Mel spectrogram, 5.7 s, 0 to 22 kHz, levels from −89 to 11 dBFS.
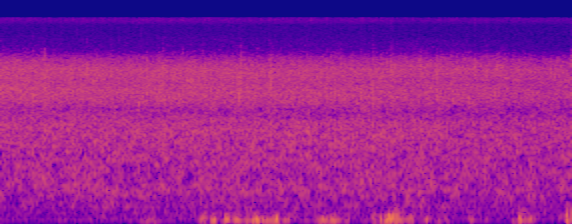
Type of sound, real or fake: real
